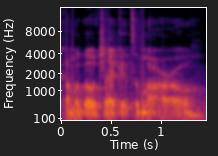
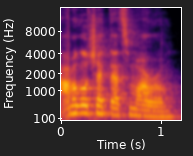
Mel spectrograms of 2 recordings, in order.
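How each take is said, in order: First: Whispered, much softer and lower, muttered aside; whispered to self. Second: Said in the usual way. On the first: Real, not acted. Streamer reminding herself about the renewal, whispered. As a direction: say it under your breath as a reminder to yourself.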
